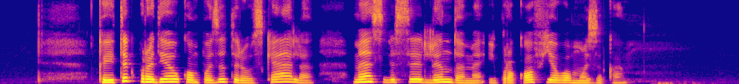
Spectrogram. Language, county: Lithuanian, Vilnius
